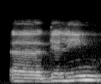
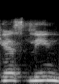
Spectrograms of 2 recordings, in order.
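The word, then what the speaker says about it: Ghislaine: देखिए उसकी जेफरी एस्टीन की जो कॉन्फिडेंट है जिसके जो अब जेल में है गैलीन और गैसलीन दो प्रोनाउंसिएशन है उसकी फ्रेंच औरत है उसकी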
